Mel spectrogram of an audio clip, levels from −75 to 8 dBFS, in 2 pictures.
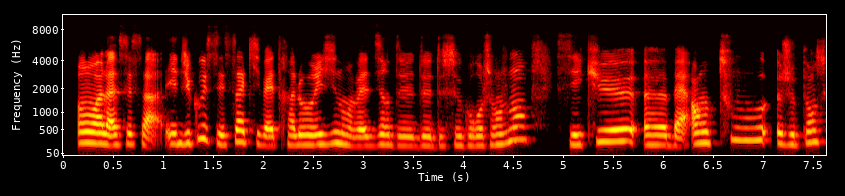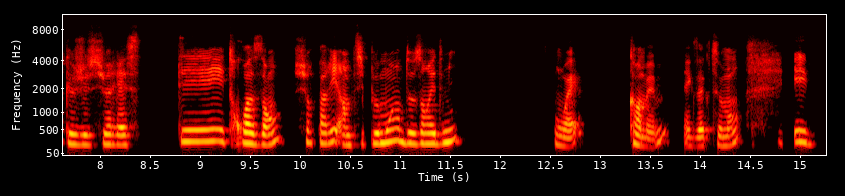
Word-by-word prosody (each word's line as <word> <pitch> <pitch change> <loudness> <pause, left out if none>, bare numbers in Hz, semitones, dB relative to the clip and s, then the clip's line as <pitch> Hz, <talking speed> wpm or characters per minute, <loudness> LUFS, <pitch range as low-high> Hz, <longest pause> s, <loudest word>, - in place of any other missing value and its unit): voilà, 215 -4 +8
c'est 195 +2 -2
ça, 200 - +1
et 205 - +1
du 215 +1 0
coup, 310 +6 0
c'est 215 -9 -2
ça 235 +6 +3
qui 235 -4 -8
va 180 -3 +4
être 170 +3 0
à 180 - +2
l'origine, 195 +3 +2
on 190 -3 -1
va 170 0 +3
dire, 190 +2 -2
de 175 -2 -4
de 175 +1 -3
de 170 +1 -10
ce 175 +1 -6
gros 180 0 -3
changement 225 +11 -2 0.3
c'est 195 0 -3
que, 250 +2 +4
heu, 190 0 +3
bah, - - +2
en 220 +2 +4
tout, 275 +4 -4 0.2
heu, - - +4
je 195 -1 -1
pense 235 +5 -3
que 205 -4 -1
je 190 -1 -3
suis 190 +2 -4
restée 245 +6 -3
3 210 -2 +2
ans 250 +10 -3
sur 235 -2 -7
Paris, 220 +3 -1
un 190 - -3
petit 205 +3 -8
peu 210 +1 -1
moins, 245 +4 0
2 215 -2 -1
ans 210 - +1
et 210 - +2
1/2. 240 +5 -3 0.9
Ouais, 175 +3 -5 0.4
quand 190 -2 -1
même, 150 -3 -7 0.2
exactement 170 +1 -6 0.5
et 235 -4 -3
205 Hz, 205 wpm, -22 LUFS, 185-235 Hz, 0.9 s, voilà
